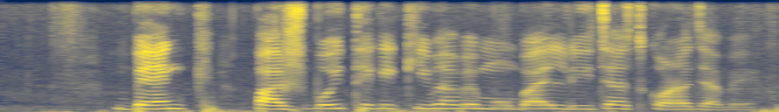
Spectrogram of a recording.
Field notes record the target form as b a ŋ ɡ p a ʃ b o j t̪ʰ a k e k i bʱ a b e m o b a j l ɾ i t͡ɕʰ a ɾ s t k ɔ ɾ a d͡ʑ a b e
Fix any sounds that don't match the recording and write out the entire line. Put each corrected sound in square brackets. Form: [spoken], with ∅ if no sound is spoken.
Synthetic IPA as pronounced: b [ɛ] ŋ [k] p a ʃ b o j t̪ʰ [e] k e k i bʱ a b e m o b a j l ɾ i [t͡ɕ] a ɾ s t k ɔ ɾ a d͡ʑ a b e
